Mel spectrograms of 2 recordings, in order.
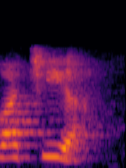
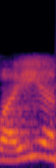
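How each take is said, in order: First: A ch sound is said between the vowels. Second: The vowels meet with no consonant between them. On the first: The speaker calls it wrong. "no digo bachía" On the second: The speaker calls it right. "yo digo bahía"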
